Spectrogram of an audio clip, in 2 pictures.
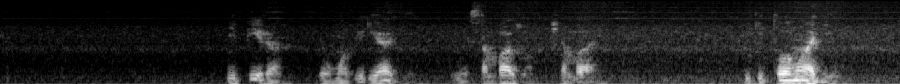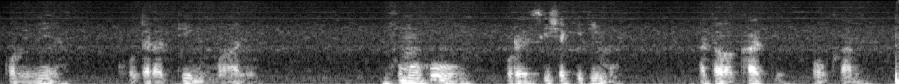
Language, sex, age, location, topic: Swahili, male, 18-24, Dar es Salaam, agriculture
